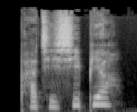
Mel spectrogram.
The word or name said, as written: participium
